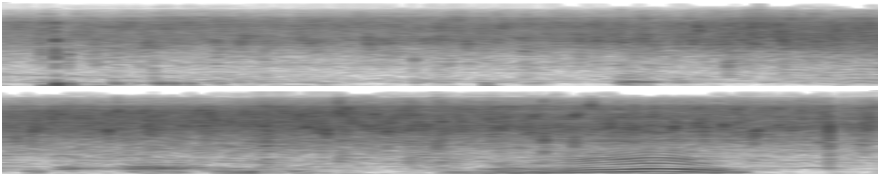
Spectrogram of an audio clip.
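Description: Bacon sizzles steadily in a pan for breakfast inside a camper van, a dense hiss throughout with faint voices briefly audible near the end.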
